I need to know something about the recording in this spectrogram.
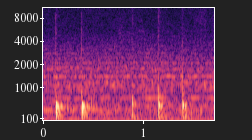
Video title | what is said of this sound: Making Pottery! Live 🔴 Swan City Ceramics Vertical Shorts Livestream | it's what the hollow sounds like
